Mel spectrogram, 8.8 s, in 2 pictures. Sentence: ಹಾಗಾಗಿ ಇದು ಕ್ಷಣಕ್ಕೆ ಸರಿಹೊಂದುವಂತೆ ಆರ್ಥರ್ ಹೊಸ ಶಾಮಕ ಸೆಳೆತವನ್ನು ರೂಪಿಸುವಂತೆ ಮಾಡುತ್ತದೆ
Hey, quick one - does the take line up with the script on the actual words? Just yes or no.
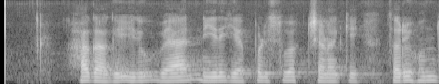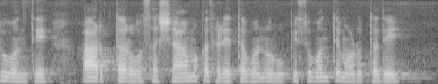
no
